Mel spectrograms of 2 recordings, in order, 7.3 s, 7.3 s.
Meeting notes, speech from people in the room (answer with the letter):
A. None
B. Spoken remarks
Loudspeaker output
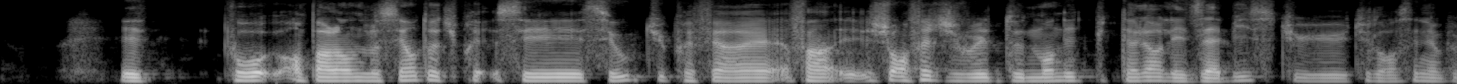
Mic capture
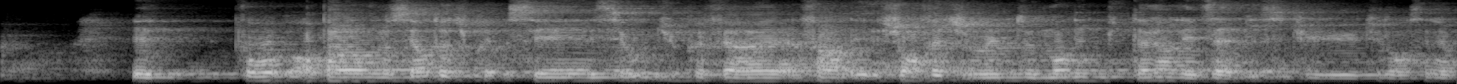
B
